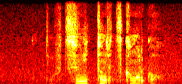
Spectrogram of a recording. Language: Japanese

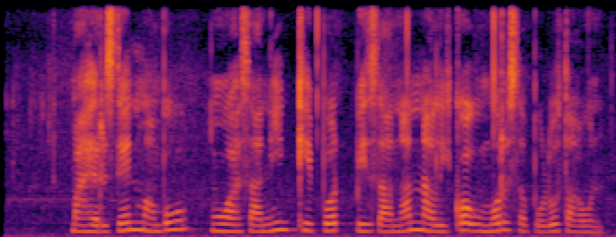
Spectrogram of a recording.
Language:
Javanese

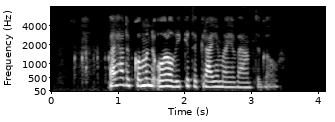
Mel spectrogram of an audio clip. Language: Western Frisian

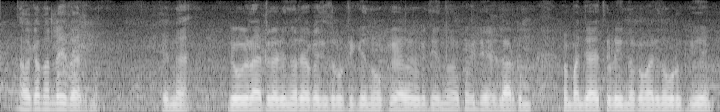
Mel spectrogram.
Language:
Malayalam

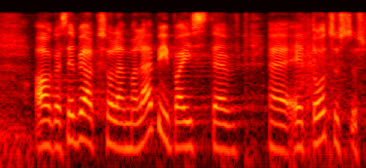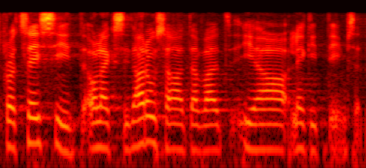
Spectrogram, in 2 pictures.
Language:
Estonian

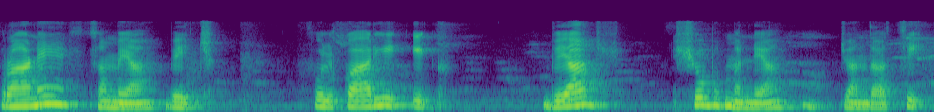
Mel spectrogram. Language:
Punjabi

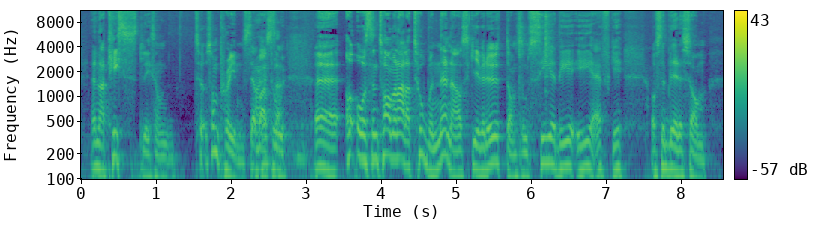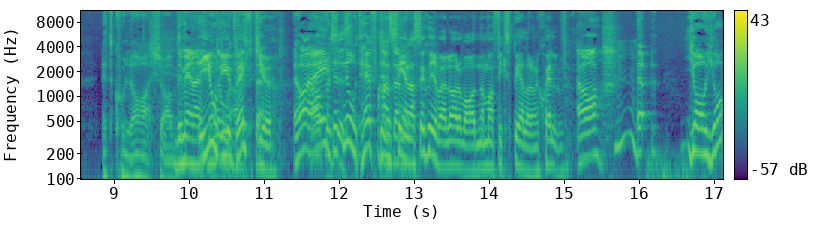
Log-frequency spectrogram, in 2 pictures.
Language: Swedish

